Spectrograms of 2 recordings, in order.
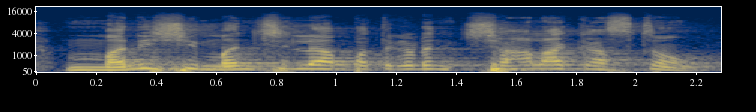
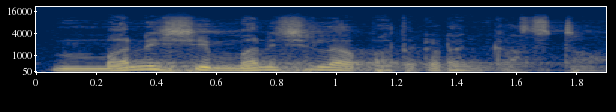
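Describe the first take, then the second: First: చాలా leaned on in a fuller voice; firm emphasis on చాలా at normal level; stress on చాలా. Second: Low and soft, almost to himself; hushed statement before the emphasis; quiet first take. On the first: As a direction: hit చాలా with weight, falling after. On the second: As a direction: say it softly, let it sink. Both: Shown as a demonstration.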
